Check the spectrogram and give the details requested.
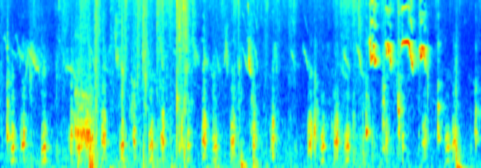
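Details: A flock of chickens, large and small, hurrying from the coop into a garden at daybreak. Busy overlapping clucks, one louder drawn-out cackle near the start, then rapid chatter throughout.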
